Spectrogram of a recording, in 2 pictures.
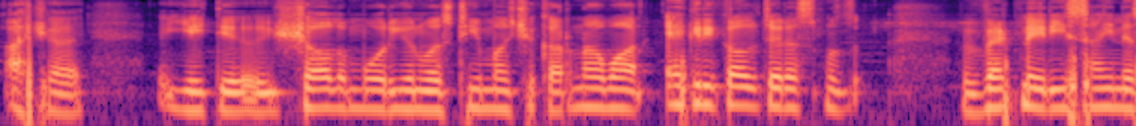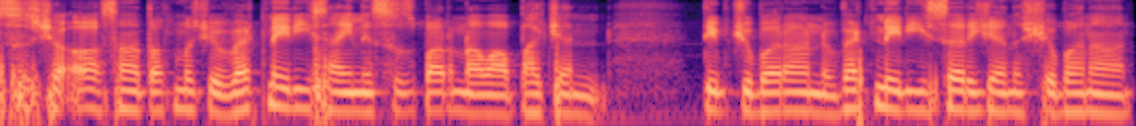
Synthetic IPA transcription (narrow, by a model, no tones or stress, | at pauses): ɐt͡ʃʰaː | jet̪ʲiʃaːlmoːɾjuːniʋɐɾsʈiːmɐnzt͡ʃʰikɐɾnaːʋaːneːɡɾikɐlt͡ʃɐɾɐsmɐz | ʋeʈneɾiːsaːjnɐsɨzt͡ʃʰḭʔaːsãːnt̪ɐt̪ʰmɐzt͡ʃʰiʋʲeʈneɾiːsaːjnɐsɨzpɐɾnaːʋãːnbʱɐt͡ʃɐn | t̪ib̚t͡ʃʰubɐɾaːnʋʲeʈɳeɾiːsɐɾd͡ʒɐnɐst͡ʃʰibɐnaːn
